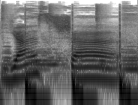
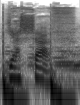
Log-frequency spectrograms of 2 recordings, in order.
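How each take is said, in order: First: It is said emphatically, really going off. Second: It is said short and curt.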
